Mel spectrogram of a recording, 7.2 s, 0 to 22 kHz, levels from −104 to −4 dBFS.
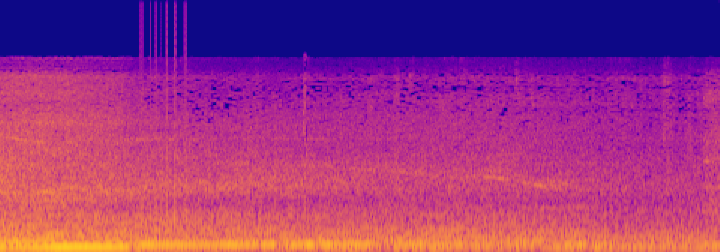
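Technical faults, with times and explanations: Throughout: AAC compression. Nothing is present above 9.9 kHz, and the sound is dull with plainly audible coding damage. This likely points to low-bitrate AAC-LC of around 32 kbps. Unlike a clean low-pass filter, the lost detail comes with smeared, artefact-laden texture.
1.41 to 1.88 s: processor overload crackle. For about half a second, some twenty very short buffers of roughly 1.5 ms each miss their deadline and replay stale audio with hard edges. The result is a gritty tearing that stops when the load passes, not a single click or dropout.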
